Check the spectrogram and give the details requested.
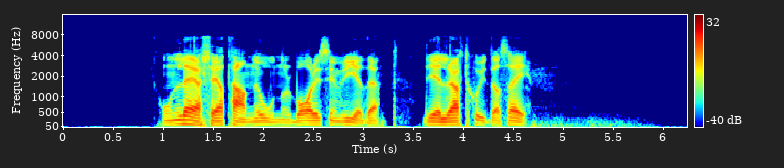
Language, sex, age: Swedish, male, 16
